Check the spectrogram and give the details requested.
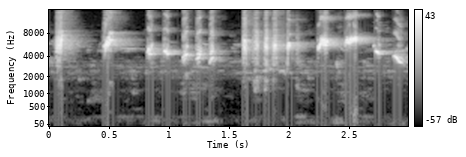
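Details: Energetic Javan munia song of the kind used to lure birds for trapping: quick series of high, squeaky chirps and short whistled slurs, tightly spaced, with brief pauses between clusters.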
